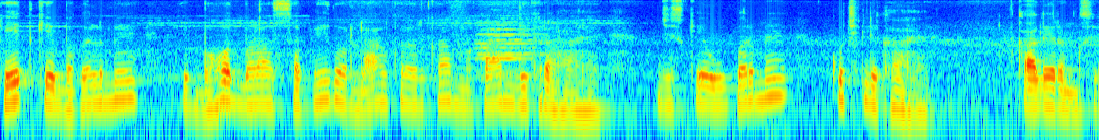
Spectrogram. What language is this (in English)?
Hindi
